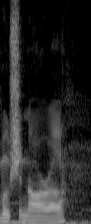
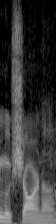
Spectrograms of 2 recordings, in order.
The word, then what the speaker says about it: Musharna: Vile against Mushinara. I always used to call it Mushinara, but it's really Musharna. I learned that from the anime.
